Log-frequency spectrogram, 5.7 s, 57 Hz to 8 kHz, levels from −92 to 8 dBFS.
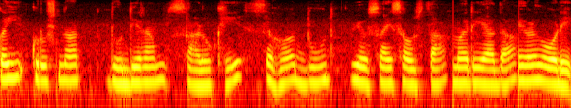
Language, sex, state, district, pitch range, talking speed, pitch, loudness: Marathi, female, Maharashtra, Sindhudurg, 175-200 Hz, 105 wpm, 185 Hz, -19 LUFS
